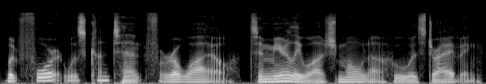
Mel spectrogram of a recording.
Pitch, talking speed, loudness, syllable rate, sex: 120 Hz, 175 wpm, -18 LUFS, 4.4 syllables/s, male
